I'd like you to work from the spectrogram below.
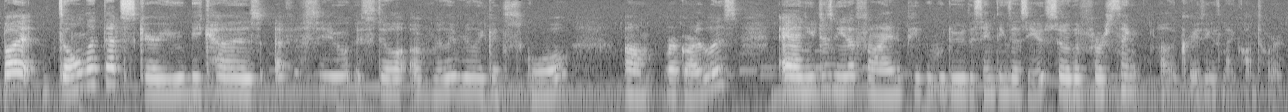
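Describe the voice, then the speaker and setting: A woman's voice: medium pitch, fairly even intonation, unhurried, music in the background, low-quality recording. A young adult woman chatting informally through a get-ready-with-me makeup vlog, giving advice with frequent filler "like" and trailing asides. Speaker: beauty vlogger giving college advice. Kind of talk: casual get-ready-with-me chit chat while doing makeup.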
